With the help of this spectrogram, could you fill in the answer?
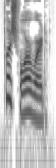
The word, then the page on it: push forward: British English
